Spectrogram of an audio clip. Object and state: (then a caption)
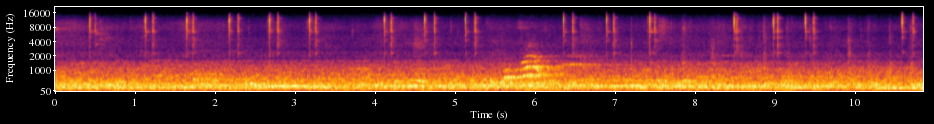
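Powder-coated metal handrail. Very long pointed nails, with rings on the fingers, tap and scratch along a long, round, hollow-looking metal tube handrail with a speckled black powder-coated textured finish in a shopping mall stairwell. A steady series of short, bright, clicky taps with almost no ring sits over a constant low, busy background murmur. A brief rising tone sweeps through the middle of the clip.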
